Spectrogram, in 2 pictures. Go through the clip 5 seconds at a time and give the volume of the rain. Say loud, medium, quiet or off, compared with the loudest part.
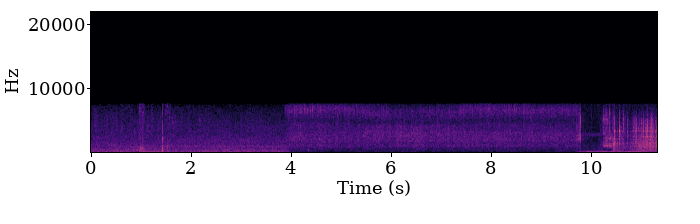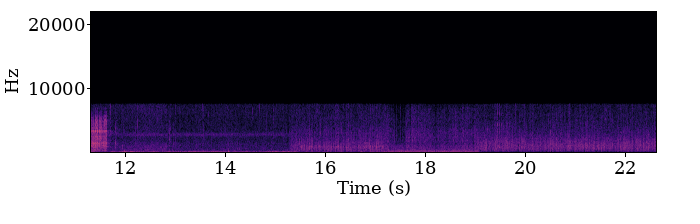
loud, loud, medium, loud, loud.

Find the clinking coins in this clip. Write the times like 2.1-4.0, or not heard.
0.9-1.6, 9.7-11.7, 19.3-19.8.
